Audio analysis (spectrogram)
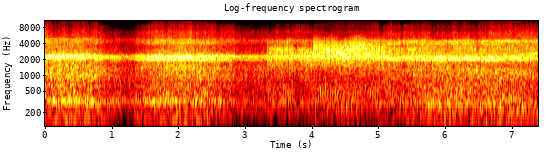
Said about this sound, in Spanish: ¿Cuántos motores tiene este bólido infernal? Estoy oyendo muchos.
